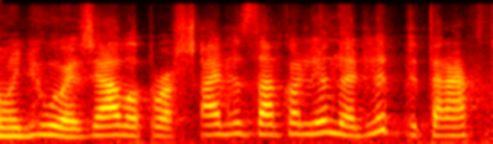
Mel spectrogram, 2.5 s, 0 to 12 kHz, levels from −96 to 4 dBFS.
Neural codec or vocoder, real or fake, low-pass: codec, 16 kHz in and 24 kHz out, 0.6 kbps, FocalCodec, streaming, 2048 codes; fake; 10.8 kHz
